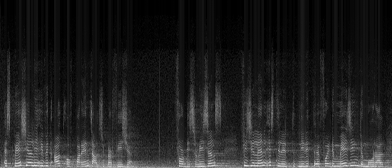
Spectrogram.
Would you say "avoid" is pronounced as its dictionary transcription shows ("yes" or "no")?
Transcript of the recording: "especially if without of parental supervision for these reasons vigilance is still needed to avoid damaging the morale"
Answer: no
